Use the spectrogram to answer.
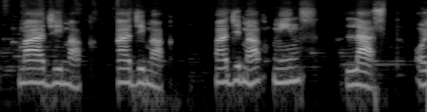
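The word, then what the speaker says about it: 마지막: So, ang first syllable natin is MA. Second syllable is G. Third syllable is MAK. MAJIMAK.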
